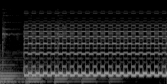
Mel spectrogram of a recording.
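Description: A phone rings on an outgoing call, a steady electronic ringback tone with a fast pulsing warble, loud, starting after a brief quiet moment and running without any voices.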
